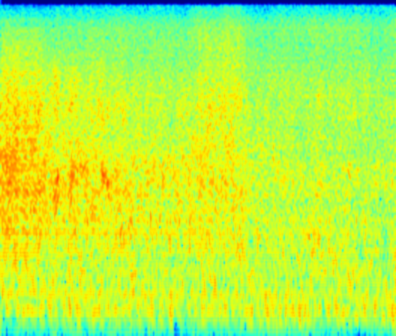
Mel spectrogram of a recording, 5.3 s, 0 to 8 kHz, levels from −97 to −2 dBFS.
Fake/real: fake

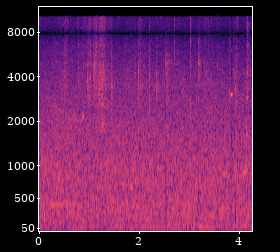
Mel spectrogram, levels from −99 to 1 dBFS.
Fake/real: real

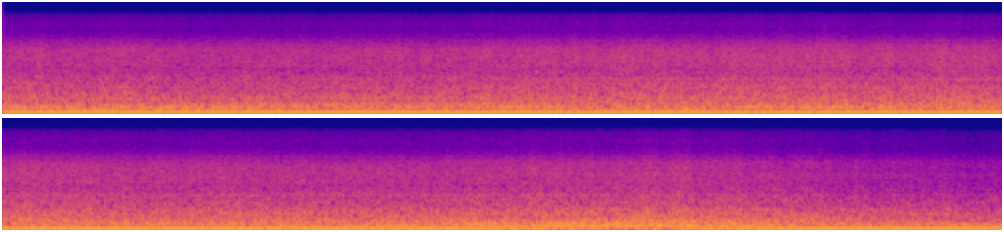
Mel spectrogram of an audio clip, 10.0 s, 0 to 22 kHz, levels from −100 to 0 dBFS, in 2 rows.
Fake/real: real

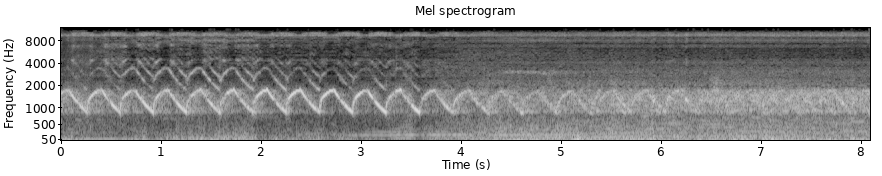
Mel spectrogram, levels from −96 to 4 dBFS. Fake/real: fake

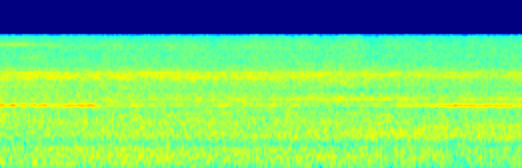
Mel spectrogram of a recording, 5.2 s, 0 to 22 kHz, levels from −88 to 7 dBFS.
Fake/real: real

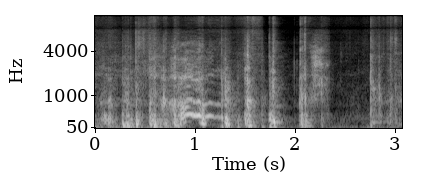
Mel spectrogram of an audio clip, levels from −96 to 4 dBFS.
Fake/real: fake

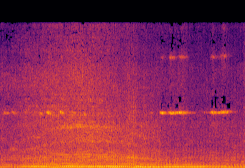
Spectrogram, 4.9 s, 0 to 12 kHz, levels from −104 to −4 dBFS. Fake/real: real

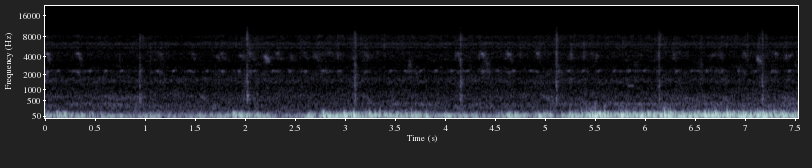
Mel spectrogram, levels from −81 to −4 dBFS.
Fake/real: fake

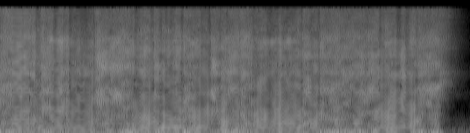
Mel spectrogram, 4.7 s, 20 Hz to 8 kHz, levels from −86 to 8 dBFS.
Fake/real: fake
